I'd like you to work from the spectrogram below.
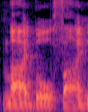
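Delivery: "my bull fine" slowly, each word distinct; slow, separated words. Retold or imitated. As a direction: draw out "my bull fine" as three plain words. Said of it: "say these three words".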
